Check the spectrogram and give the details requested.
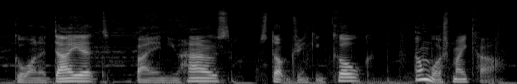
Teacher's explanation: If you notice, everything in the list rises. The intonation of everything in the list rises up until the last thing in the list. The last thing in in my list was wash my car.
